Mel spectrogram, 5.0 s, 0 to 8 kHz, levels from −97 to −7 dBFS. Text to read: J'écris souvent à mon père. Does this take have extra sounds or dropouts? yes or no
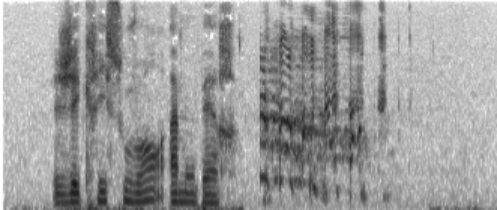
yes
